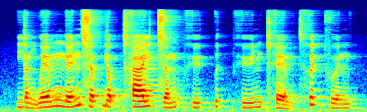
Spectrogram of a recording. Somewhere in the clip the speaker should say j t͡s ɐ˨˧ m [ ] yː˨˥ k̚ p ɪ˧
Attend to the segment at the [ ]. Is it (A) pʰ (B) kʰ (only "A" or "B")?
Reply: A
